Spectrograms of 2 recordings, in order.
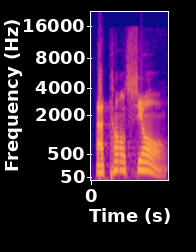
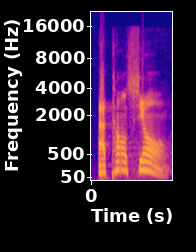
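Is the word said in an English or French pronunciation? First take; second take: French; French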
